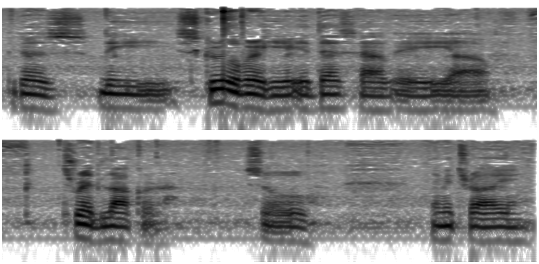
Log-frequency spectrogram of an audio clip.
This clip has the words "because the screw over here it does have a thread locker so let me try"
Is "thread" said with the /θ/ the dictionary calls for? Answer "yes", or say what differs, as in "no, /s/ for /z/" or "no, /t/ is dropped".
no, /t/ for /θ/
